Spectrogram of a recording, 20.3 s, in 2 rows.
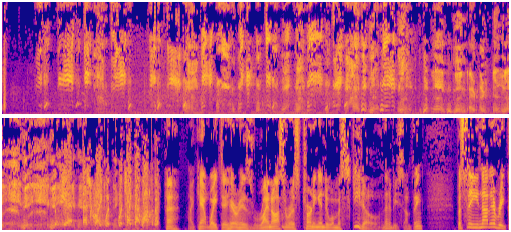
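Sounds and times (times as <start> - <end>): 
voice mimicking a baby's cries morphing into pig squeals and snorts: 0.6 - 12.7
speech: 11.5 - 20.2.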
